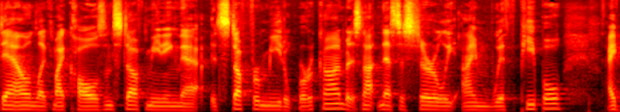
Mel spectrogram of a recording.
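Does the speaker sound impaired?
No.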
